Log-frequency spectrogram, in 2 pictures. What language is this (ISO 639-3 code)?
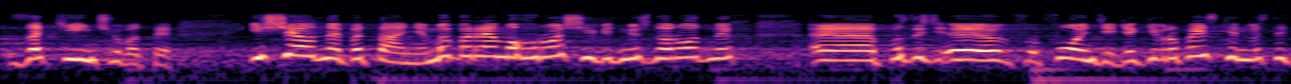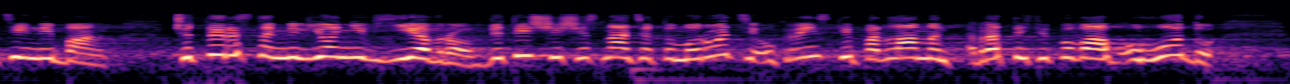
ukr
